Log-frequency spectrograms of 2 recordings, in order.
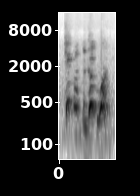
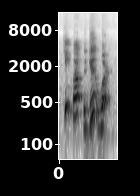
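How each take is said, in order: First: It is said in a Mickey Mouse voice. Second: It is said in his normal voice.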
